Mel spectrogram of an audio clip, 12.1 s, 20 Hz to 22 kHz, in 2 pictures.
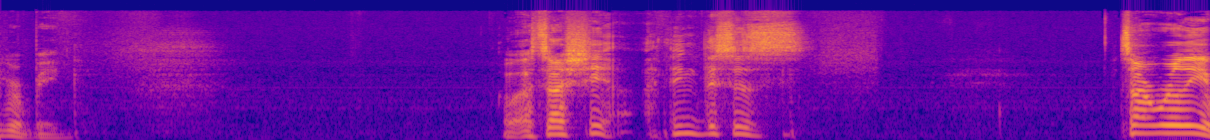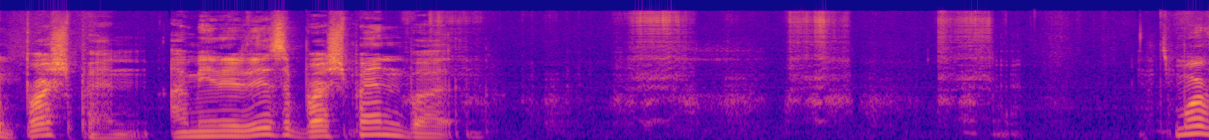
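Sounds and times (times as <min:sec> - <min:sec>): felt marker rubbing on paper: 0:08.2 - 0:11.1.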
